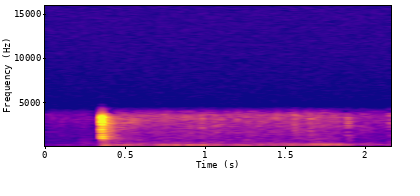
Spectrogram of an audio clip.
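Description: Near silence, broken by a single sharp click about a third of a second in.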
